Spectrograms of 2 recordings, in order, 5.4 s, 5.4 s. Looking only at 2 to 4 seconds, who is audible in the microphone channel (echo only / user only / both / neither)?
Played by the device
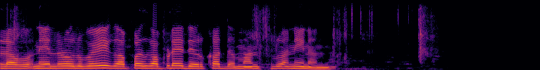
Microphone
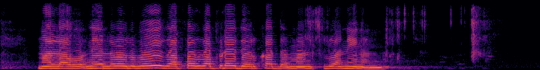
echo only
